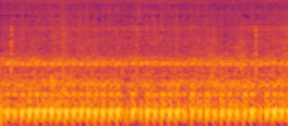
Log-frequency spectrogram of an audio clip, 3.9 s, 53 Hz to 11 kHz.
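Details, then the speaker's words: 2014 Yamaha Jupiter Z1 with cold-engine complaint: light regular ticking clatter about three times a second over idle, traced to the crankcase breather hose clogged with dirt and water, not inside the engine. "suara kletek-kletek ternyata berasal dari ini ya senang pernapasan ini biasanya kotor karena terus jadi"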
